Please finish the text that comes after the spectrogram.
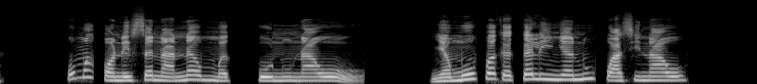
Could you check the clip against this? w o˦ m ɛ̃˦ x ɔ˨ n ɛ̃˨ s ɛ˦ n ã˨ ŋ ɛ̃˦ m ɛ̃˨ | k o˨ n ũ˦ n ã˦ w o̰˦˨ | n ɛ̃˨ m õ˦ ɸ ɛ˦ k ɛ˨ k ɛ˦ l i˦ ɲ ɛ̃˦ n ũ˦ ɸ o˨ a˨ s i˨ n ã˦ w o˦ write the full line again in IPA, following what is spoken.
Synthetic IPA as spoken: w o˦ m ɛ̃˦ x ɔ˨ n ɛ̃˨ s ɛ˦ n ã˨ n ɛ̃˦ m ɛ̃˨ | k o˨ n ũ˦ n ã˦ w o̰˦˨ | ɲ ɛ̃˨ m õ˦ ɸ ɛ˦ k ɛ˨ k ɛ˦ l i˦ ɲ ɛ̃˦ n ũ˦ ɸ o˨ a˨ s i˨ n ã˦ w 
